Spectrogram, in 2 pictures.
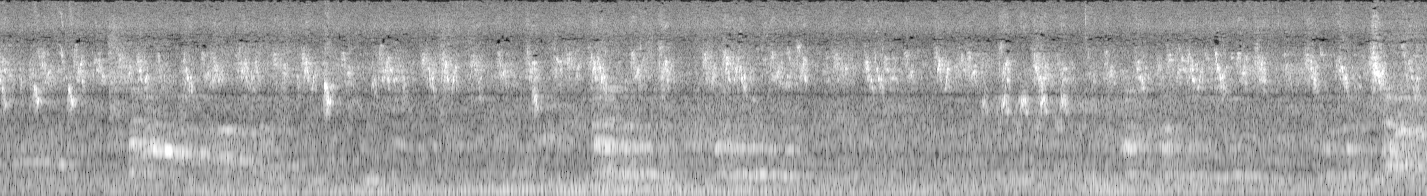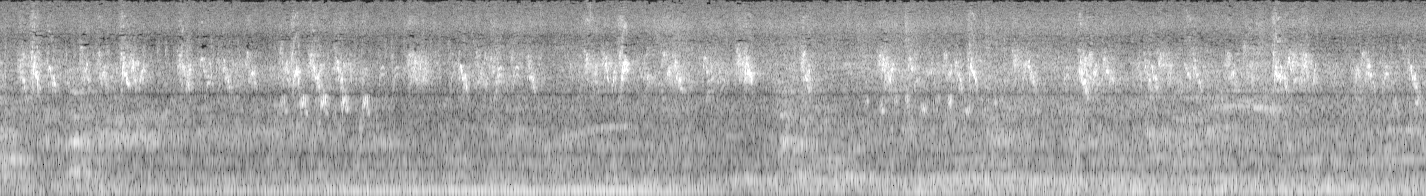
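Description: Small birds chirping continuously in quick, short, high notes, with a few lower falling calls every several seconds and a steady low hum underneath.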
